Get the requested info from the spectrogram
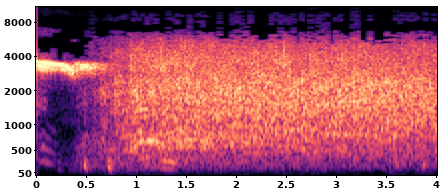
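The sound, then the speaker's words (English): A single sharp, high-pitched whistle blast, blown to end a round of a panel game, cuts off Paul Merton's talk, followed at once by loud, sustained applause and cheering from an audience that carries on for several seconds. “In this game, whoever is speaking when the whistle goes gains an extra point, and on this occasion it was Paul Merton who has a strong lead at the end of that round.”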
